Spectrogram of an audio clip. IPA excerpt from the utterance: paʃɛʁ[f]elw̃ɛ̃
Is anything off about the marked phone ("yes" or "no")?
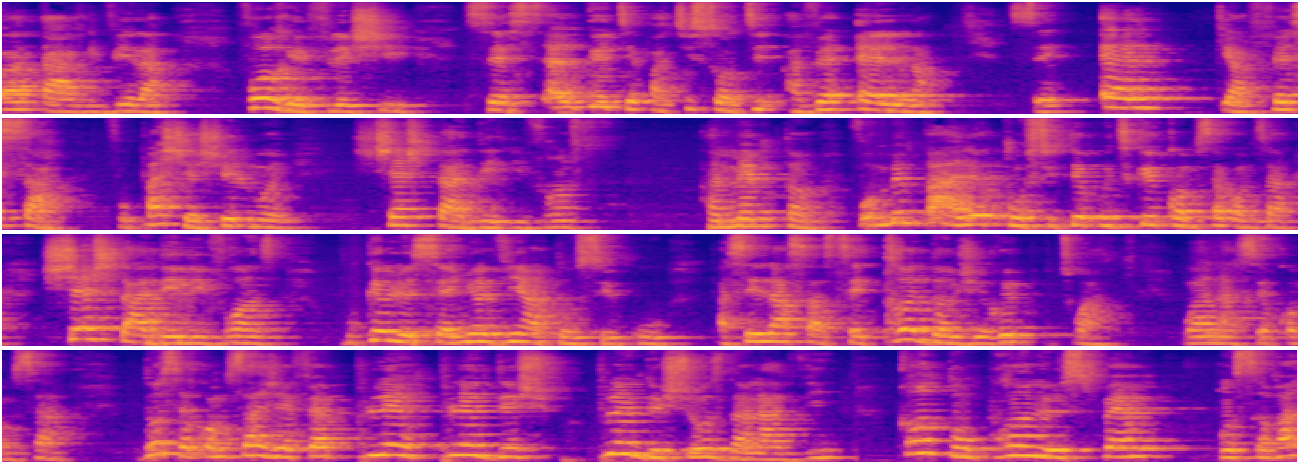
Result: yes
